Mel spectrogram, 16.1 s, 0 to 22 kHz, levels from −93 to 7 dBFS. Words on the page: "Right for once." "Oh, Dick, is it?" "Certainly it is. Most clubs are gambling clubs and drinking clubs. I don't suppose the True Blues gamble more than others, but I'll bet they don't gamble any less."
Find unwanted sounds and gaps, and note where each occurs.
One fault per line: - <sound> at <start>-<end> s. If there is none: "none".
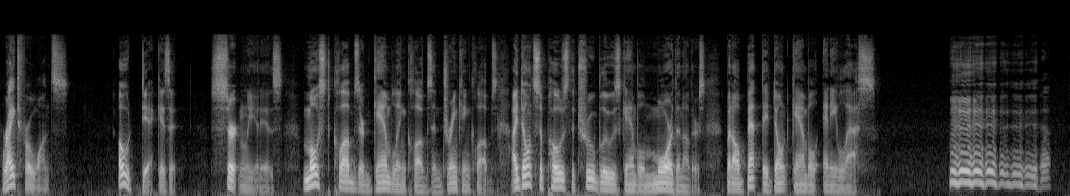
- laugh at 14.2-15.8 s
